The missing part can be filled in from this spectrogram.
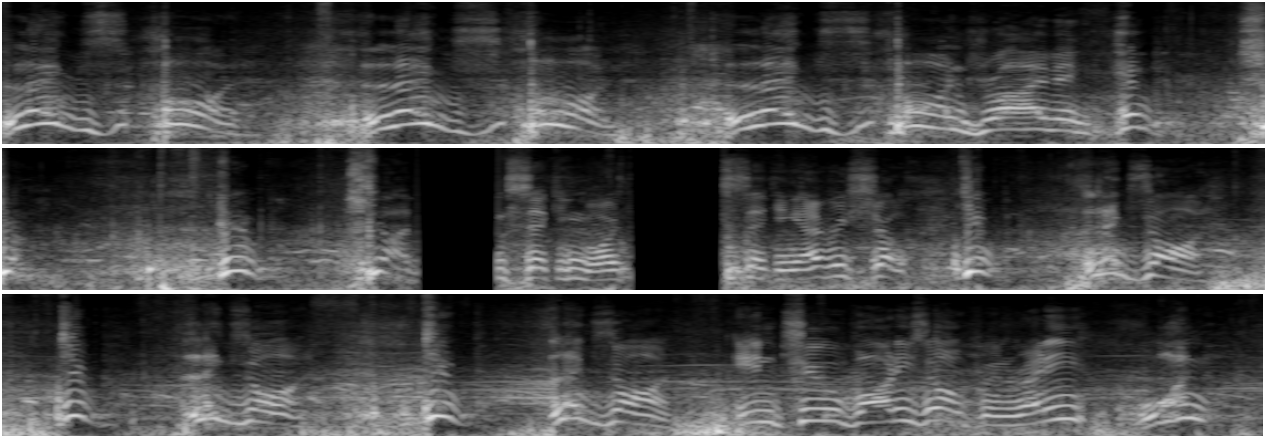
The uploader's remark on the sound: Rowing Coxswain Recording 4+ National Final. Lightweight 4+ Recording.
